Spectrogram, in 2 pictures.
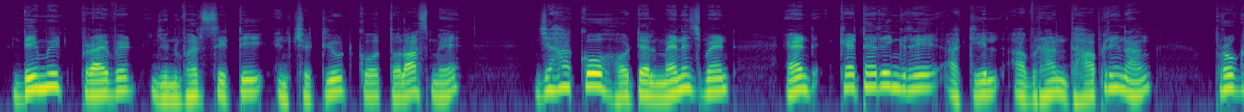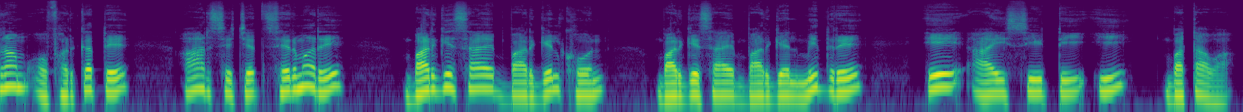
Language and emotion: Santali, neutral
